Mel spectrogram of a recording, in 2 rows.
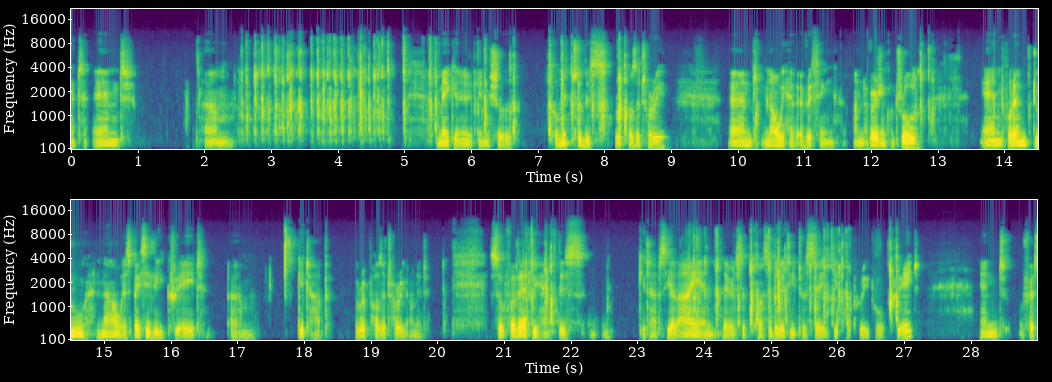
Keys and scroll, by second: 12.6 ctrl+l.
